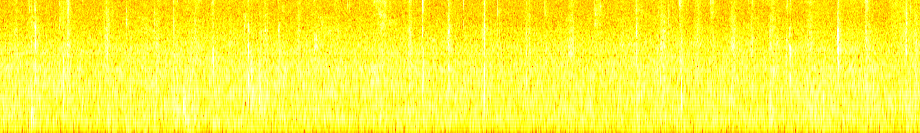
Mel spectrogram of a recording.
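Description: A person eating rice and chicken curry by hand, close to a lapel microphone: chewing and mouth noises heard as soft, irregular clicks over a steady hiss.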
